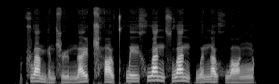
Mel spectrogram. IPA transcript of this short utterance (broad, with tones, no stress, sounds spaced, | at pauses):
ʈ͡ʂ w ä˥˩ m ɥ ɛ˩ n ʂ ɻ̩˨˩ n̪ a˥ ɪ̯ ʈ͡ʂʰ ɑ˧˥ ʊ̯ t̪ʰ w e˥ ɪ̯ x w a˥˧ n s w a˥˩ n p w ə˥ n ɑ˨ ʊ̯ x w ɑ˧˥ ŋ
